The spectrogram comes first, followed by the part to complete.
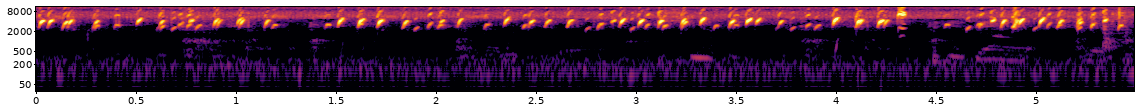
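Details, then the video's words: European goldfinch batbata song, meant to make other goldfinches sing hard: a dense, rapid run of high twittering notes, almost unbroken, with a brief pause before the final burst. A faint low background hum is present. "بتبتة الحسون ~ بتبتة جيدة لجعل الحسون يغرد بقوة !"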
